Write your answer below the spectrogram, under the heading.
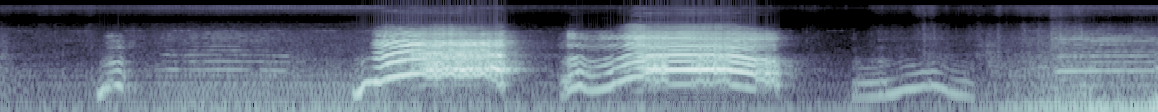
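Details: Young male Boer goat going through puberty or the rut, calling repeatedly with a changing voice: a short bleat, then two long, loud, harsh wavering bleats with rising-falling pitch, and a fainter bleat after.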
